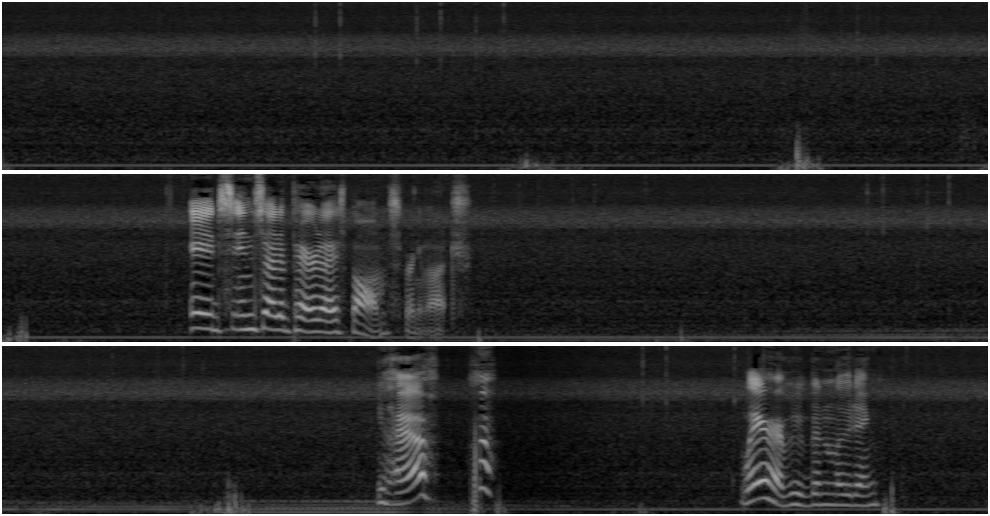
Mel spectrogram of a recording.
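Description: A handheld game console plays game sounds through its small speaker.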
